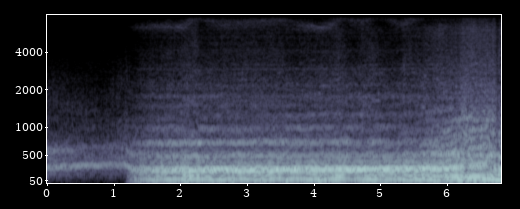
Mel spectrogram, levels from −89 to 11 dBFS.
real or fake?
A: fake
